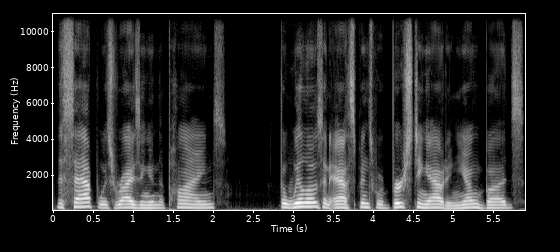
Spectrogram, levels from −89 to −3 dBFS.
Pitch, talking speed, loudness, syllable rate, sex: 185 Hz, 175 wpm, -17 LUFS, 4.5 syllables/s, female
